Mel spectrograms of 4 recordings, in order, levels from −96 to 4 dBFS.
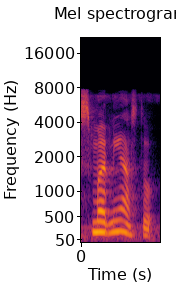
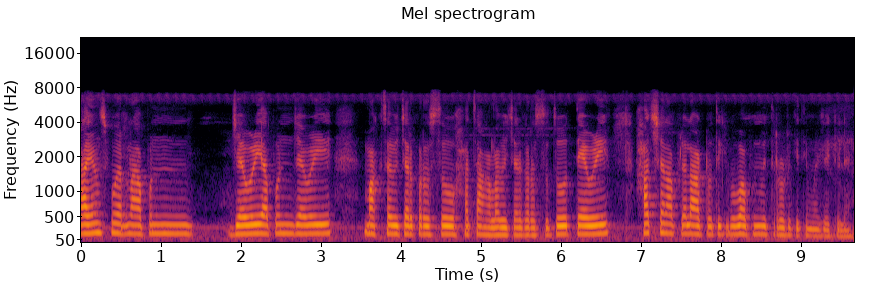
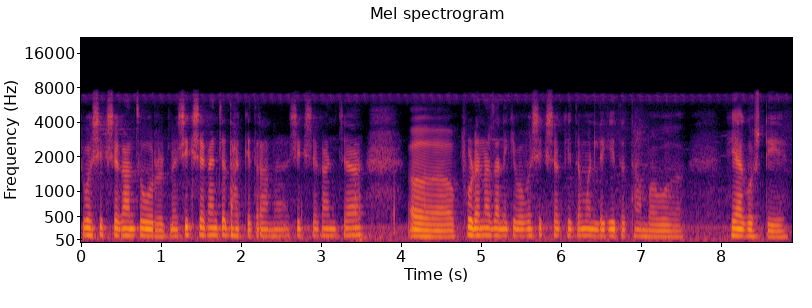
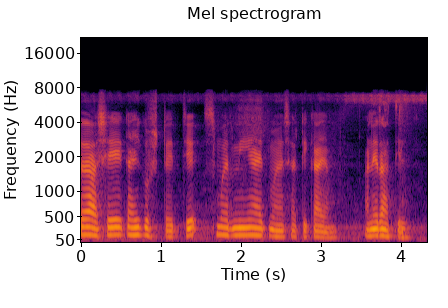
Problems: none marked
